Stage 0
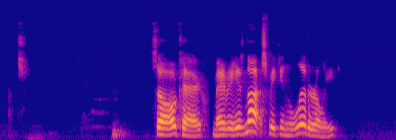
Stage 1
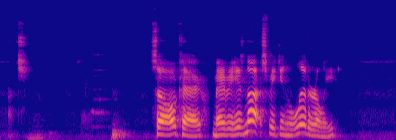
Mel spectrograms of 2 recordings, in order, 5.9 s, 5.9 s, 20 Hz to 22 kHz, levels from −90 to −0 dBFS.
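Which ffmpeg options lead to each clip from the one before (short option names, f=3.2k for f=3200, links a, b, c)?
-af "aecho=1:1:1.4:0.66,acompressor=threshold=-49dB:ratio=1.5,volume=4.5dB"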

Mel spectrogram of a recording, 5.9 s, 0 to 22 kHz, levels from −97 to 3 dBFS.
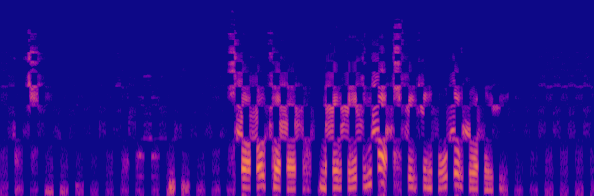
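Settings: -af "asoftclip=type=tanh:threshold=-20dB,afftfilt=real='re*gt(sin(2*PI*6.6*pts/sr)*(1-2*mod(floor(b*sr/1024/1200),2)),0)':imag='im*gt(sin(2*PI*6.6*pts/sr)*(1-2*mod(floor(b*sr/1024/1200),2)),0)':win_size=1024:overlap=0.75"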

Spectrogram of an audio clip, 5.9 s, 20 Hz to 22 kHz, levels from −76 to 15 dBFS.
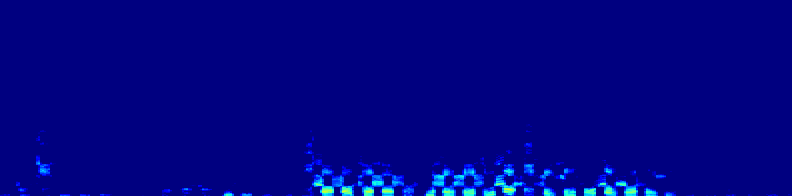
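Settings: -af "highpass=160,lowpass=2.5k,volume=2dB"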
